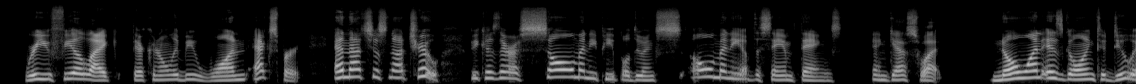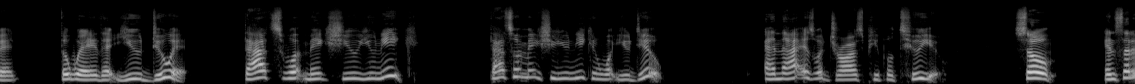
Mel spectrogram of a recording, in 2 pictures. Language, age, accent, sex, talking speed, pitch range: English, 20-39, American, female, 180 wpm, 210-275 Hz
